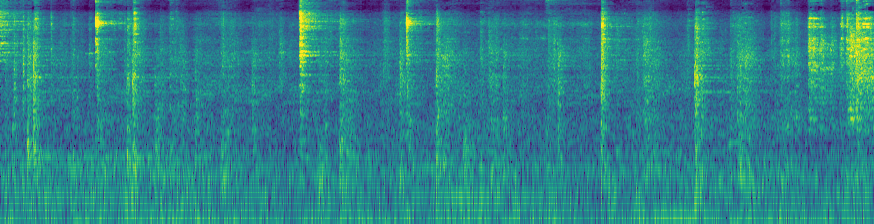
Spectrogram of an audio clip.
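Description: Passenger coaches of the Karachi Express, including an AC sleeper car, roll past up close with a loud, steady rumble and repeated clickety-clack of wheels over rail joints, with no talking.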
